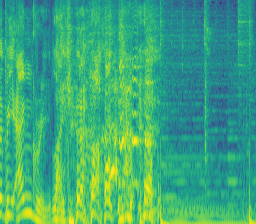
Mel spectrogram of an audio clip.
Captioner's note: all laugh; soft upbeat music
